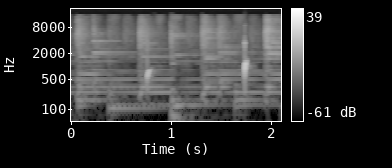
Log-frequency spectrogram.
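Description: Background music with two short rising pop sound effects about a second apart, one near the middle and a louder one near the end, the kind of button-click effects laid over an animated subscribe screen.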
